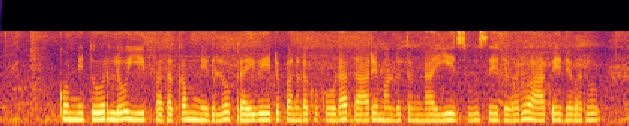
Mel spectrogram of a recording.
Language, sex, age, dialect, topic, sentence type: Telugu, female, 18-24, Southern, banking, statement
